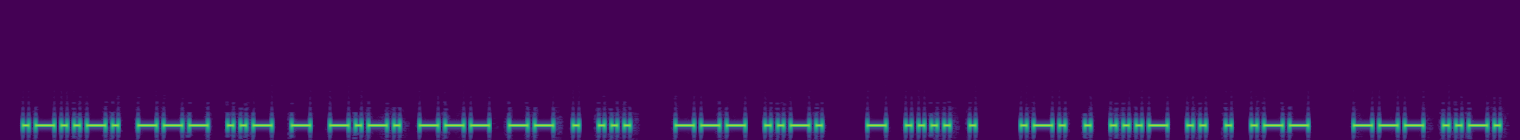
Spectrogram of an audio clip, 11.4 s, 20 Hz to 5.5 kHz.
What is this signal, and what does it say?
Morse code, heard as a keyed tone, about 25 wpm, 600 Hz. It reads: "OUTCOMES OF THE REVIEW OF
